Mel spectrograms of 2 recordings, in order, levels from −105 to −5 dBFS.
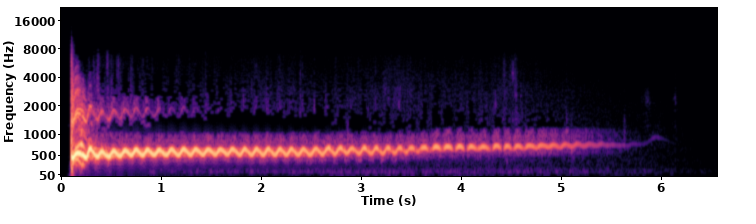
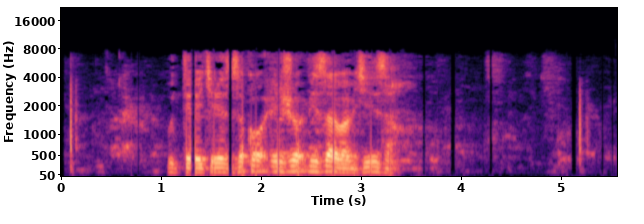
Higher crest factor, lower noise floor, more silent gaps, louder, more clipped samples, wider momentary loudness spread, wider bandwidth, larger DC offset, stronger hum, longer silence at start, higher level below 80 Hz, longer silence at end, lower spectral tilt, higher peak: about the same, 16 dB vs 20 dB; first, under -90 dBFS vs -57 dBFS; neither; about the same, -19 LUFS vs -20 LUFS; neither; about the same, 21 LU vs 23 LU; second, 6.2 kHz vs 8 kHz; neither; neither; second, 0.1 s vs 0.55 s; second, -78 dBFS vs -52 dBFS; second, 1.5 s vs 1.8 s; second, -2.5 dB/octave vs -4 dB/octave; about the same, -4 dBFS vs -4 dBFS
